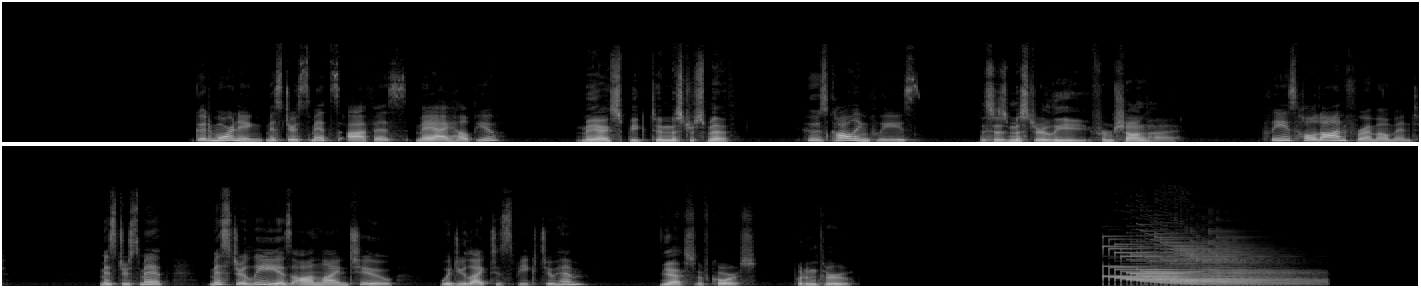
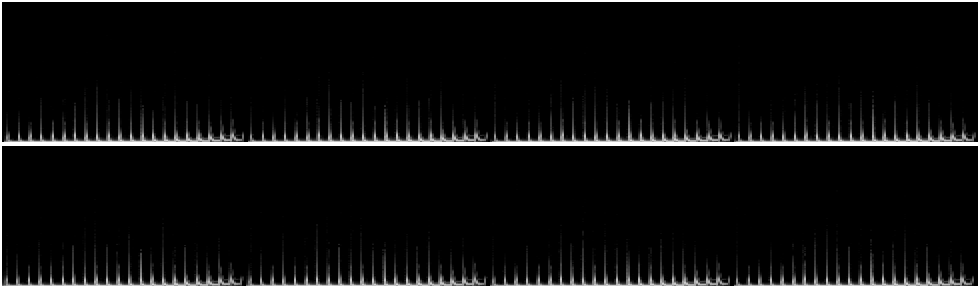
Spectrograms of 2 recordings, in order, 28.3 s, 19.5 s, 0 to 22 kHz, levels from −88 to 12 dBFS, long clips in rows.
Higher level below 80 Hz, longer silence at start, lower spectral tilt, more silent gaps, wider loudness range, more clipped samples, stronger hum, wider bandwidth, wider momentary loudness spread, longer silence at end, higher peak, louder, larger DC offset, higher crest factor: second, -76 dBFS vs -16 dBFS; first, 1.95 s vs 0.05 s; second, -5.5 dB/octave vs -14 dB/octave; first, 22.75-25.14 s vs none; first, 6 LU vs 1 LU; neither; neither; first, 13.5 kHz vs 2.8 kHz; first, 15 LU vs 10 LU; first, 0.9 s vs 0.05 s; second, -8 dBFS vs 0 dBFS; second, -24 LUFS vs -11 LUFS; neither; first, 18 dB vs 8 dB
